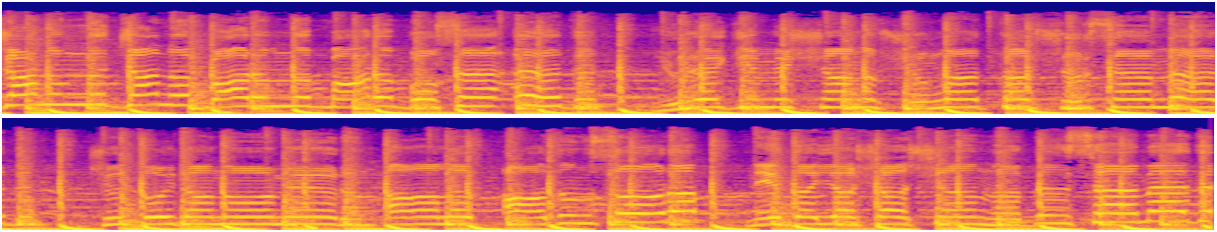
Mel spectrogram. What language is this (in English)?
Turkish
